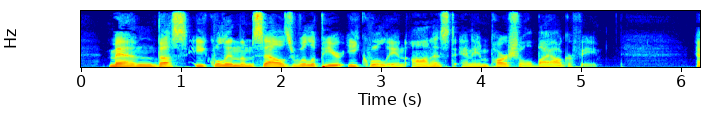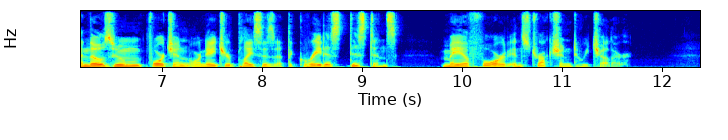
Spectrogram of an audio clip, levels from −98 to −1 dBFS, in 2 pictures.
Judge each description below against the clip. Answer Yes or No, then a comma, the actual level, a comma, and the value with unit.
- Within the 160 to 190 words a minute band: No, average, 140 wpm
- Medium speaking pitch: Yes, medium, 155 Hz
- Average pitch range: Yes, average, 3.6 semitones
